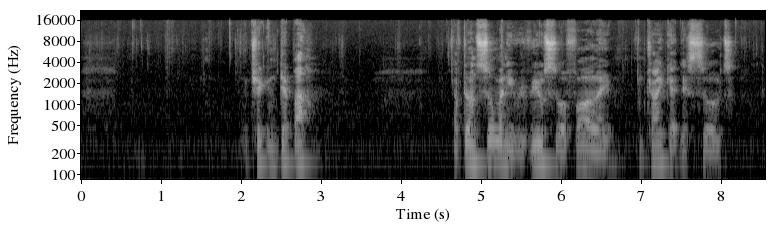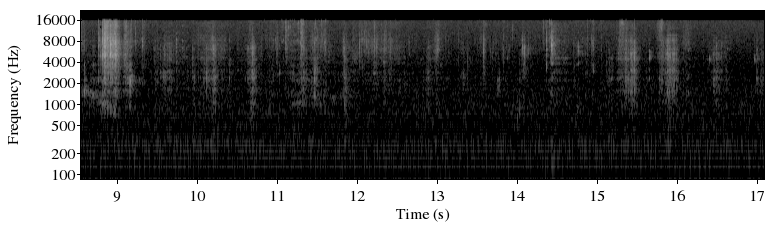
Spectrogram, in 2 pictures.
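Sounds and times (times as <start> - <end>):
person chewing: 8.2 - 17.0.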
